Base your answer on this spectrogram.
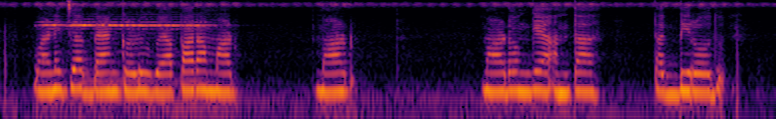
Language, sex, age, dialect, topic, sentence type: Kannada, female, 18-24, Central, banking, statement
